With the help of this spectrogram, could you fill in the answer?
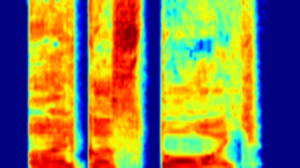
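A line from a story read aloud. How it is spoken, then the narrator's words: Frantic scream. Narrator (Russian): Истошно закричала я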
